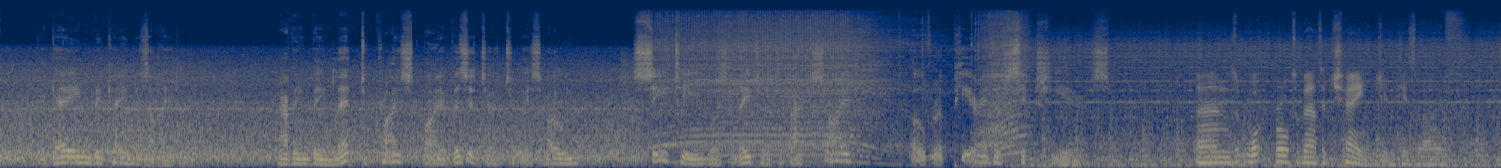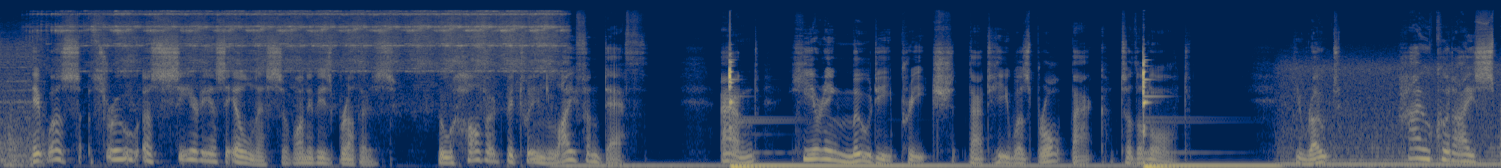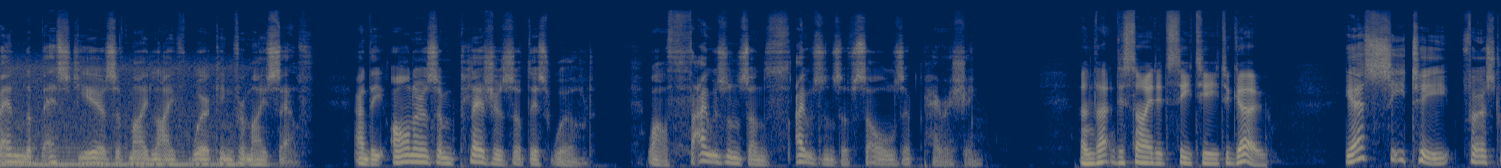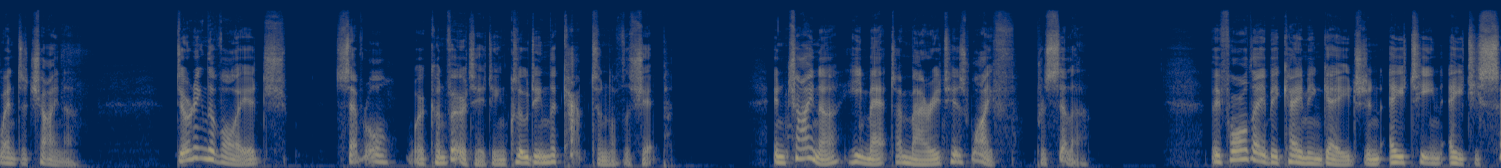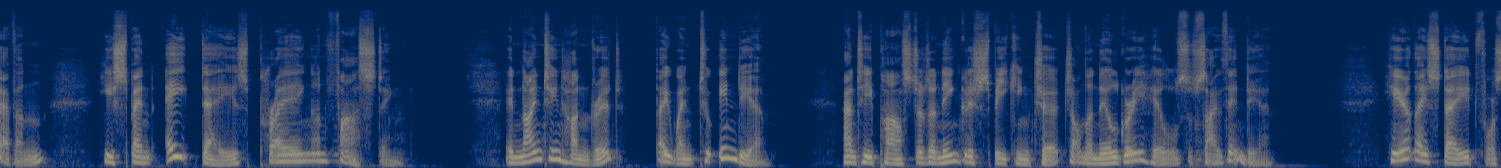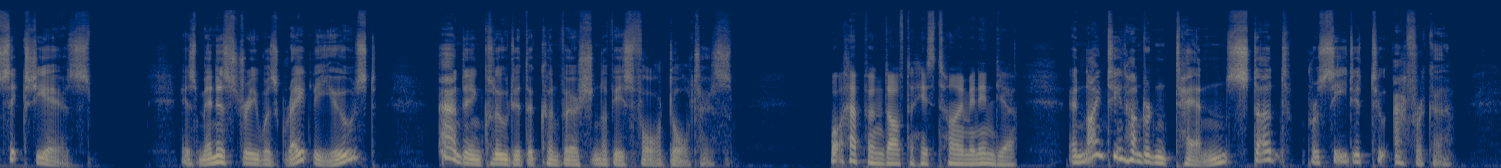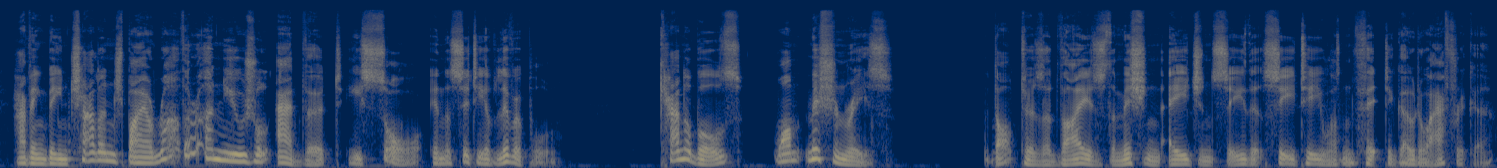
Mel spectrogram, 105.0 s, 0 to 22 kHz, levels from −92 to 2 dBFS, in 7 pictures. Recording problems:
machinery noise; very loud; until 33 s; 2 dB above the speech

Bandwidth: 17 kHz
